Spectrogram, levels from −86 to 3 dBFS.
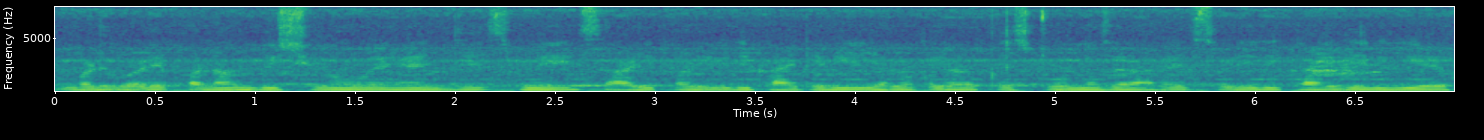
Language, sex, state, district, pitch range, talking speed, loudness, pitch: Hindi, male, Chhattisgarh, Raipur, 170-175 Hz, 240 wpm, -17 LUFS, 170 Hz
